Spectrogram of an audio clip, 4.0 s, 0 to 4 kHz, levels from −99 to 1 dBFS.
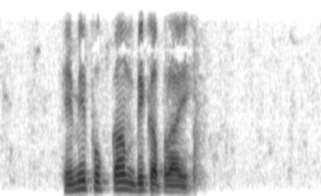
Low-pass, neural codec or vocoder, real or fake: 3.6 kHz; none; real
